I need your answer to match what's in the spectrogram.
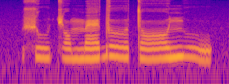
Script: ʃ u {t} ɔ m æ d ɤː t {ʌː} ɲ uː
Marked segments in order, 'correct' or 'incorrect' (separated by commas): incorrect, incorrect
